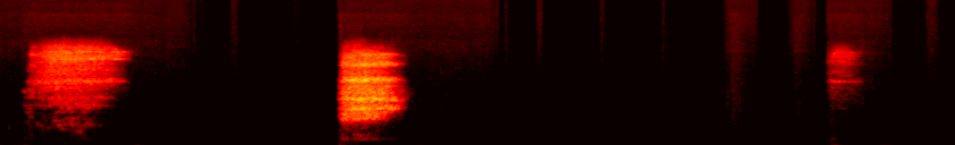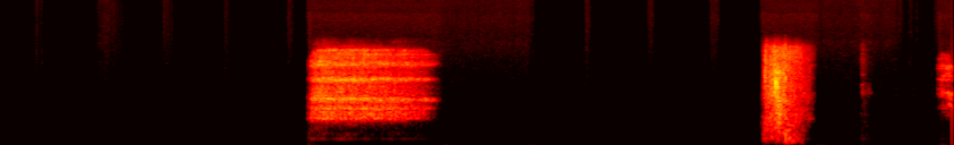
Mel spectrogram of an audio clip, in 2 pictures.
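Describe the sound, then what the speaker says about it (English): Two slow, deep breaths taken during a quiet mindfulness moment, each a long audible inhale and exhale, close and soft, with only silence between them. "So I'm going to take two slow, deep breaths."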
